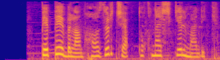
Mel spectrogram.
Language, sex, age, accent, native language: Uzbek, female, 19-29, Sirdaryo, Uzbek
